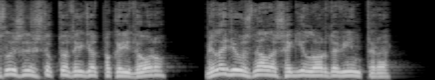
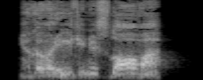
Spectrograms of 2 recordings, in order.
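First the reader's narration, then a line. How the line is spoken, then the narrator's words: Choked, strained voice. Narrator (Russian): сказала она сдавленным голосом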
